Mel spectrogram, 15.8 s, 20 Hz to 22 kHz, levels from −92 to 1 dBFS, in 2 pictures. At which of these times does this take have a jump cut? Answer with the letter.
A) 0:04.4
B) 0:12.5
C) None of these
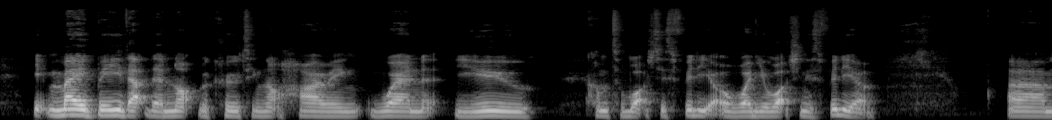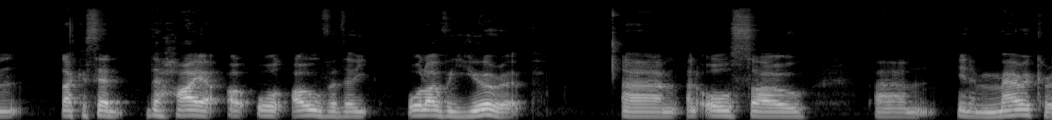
A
